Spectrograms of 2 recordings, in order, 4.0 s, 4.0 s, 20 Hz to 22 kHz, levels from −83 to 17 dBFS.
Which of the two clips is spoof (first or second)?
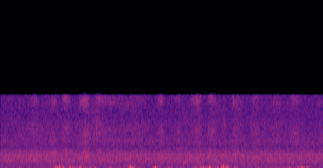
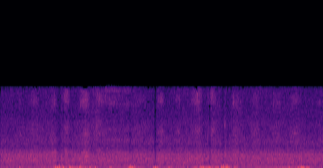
first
